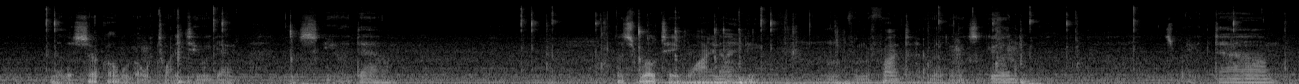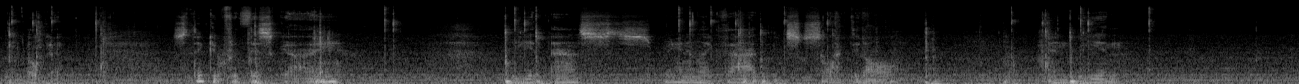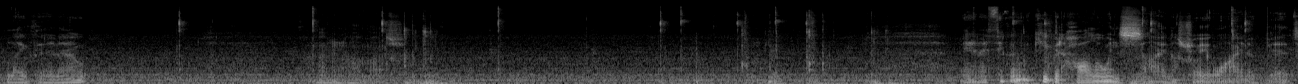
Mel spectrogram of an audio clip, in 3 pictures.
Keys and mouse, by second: 1.7 Tab, 2.9 s, 5.5-7.4 middle drag, 6.3 r, 8.3 KP_1, 11.3-13.0 drag, 13.0 middle click, 16.2 ctrl+Tab, 18.0 e, 18.3 s, 20.4 a, 20.6 a, 22.1 KP_1, 23.6 e, 24.4-26.4 drag, 29.0-32.9 drag, 30.0 a, 30.2 a, 34.7 a, 37.3-38.9 drag.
